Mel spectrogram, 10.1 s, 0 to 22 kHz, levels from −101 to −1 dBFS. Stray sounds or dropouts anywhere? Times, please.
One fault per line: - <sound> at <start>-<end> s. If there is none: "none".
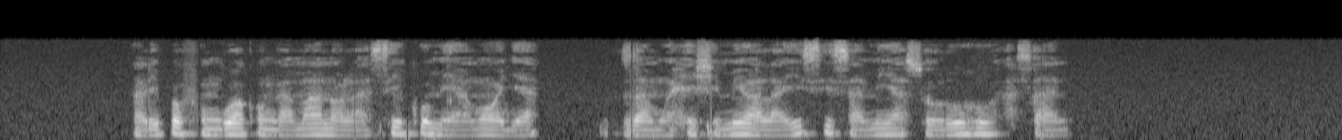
none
